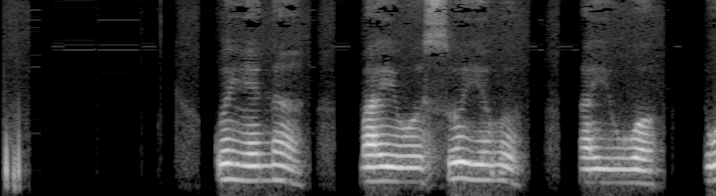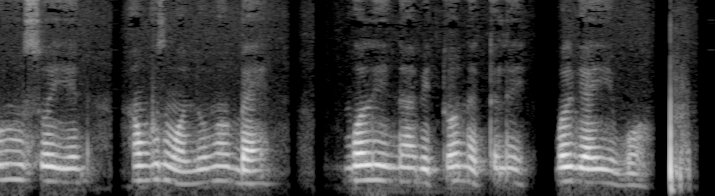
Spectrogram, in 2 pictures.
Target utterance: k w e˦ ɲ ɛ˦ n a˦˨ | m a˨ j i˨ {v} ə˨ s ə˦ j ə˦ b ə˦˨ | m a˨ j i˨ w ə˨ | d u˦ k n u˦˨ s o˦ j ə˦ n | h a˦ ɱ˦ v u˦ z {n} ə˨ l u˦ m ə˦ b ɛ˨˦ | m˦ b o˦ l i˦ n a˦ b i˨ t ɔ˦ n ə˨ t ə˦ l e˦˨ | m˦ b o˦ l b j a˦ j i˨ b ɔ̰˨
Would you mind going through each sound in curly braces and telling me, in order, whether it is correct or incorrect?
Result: incorrect: w, incorrect: m

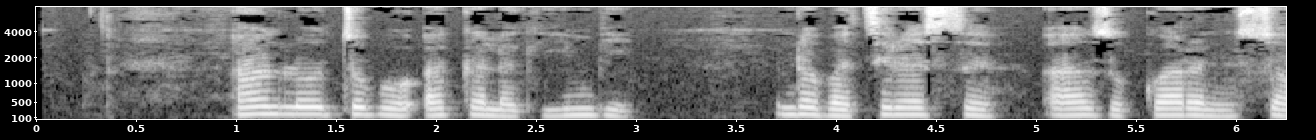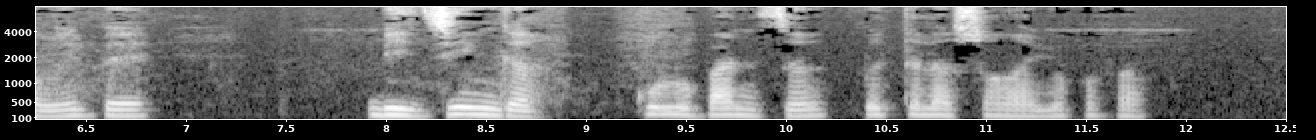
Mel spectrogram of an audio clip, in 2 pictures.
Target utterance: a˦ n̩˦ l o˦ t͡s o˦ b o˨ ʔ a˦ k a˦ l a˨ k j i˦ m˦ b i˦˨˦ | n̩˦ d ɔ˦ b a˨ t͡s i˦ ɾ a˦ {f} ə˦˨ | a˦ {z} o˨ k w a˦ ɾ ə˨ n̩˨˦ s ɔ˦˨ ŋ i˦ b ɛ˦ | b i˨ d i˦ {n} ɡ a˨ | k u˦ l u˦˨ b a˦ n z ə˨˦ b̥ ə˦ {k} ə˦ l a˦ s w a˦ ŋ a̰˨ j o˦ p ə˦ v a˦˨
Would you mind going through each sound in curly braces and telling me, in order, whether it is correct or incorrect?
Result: incorrect: s, correct, incorrect: ŋ, incorrect: t

